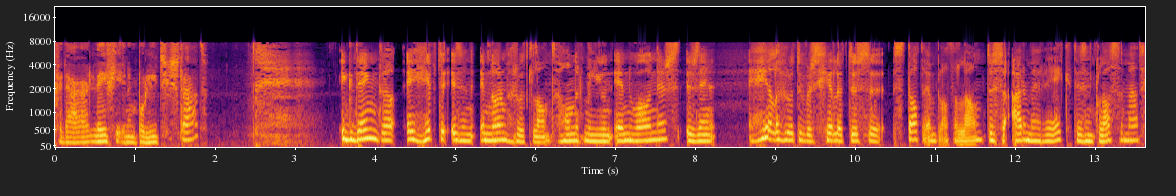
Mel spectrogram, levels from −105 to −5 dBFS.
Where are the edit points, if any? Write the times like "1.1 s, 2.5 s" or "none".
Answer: none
